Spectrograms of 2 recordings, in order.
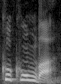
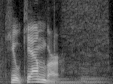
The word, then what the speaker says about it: cucumber: Not cucumba, it's cucumber.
